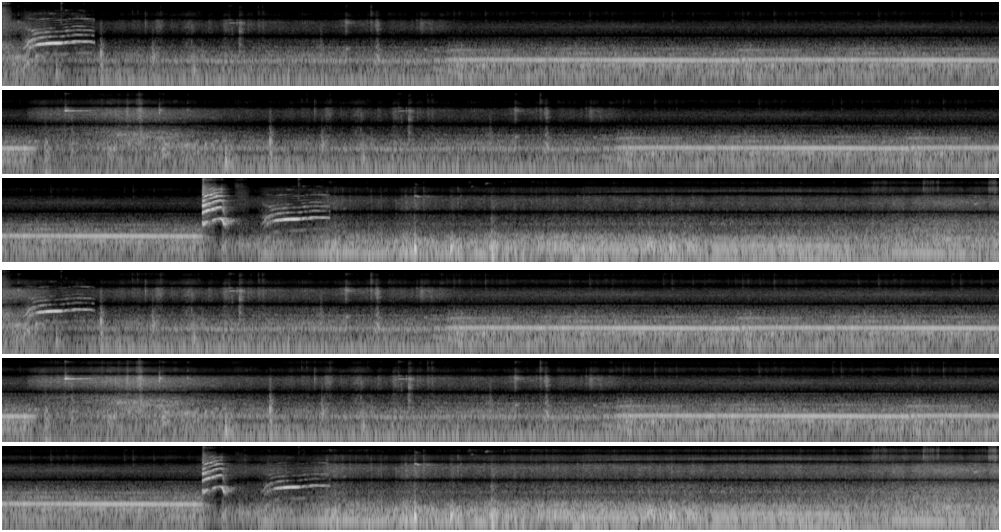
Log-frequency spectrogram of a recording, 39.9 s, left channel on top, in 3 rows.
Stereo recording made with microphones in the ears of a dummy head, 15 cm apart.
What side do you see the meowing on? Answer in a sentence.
In this clip you hear the meowing on the left.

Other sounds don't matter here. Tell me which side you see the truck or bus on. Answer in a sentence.
In this clip you hear the truck or bus on the right.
